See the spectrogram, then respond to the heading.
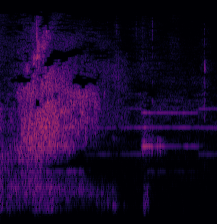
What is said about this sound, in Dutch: Sorry hoor, je moet een beetje lachen om al het verkeer wat nu langs komt.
